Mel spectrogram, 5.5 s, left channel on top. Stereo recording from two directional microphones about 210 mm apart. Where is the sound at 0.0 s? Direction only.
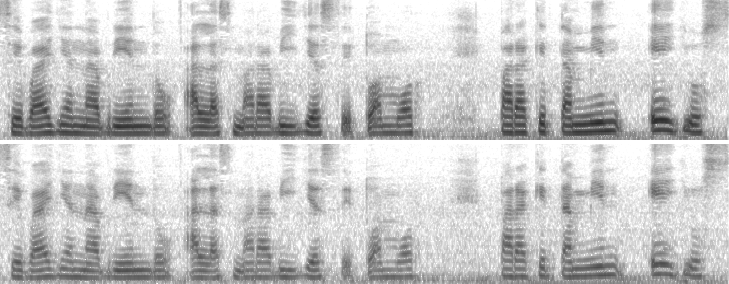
20° left (ahead or behind).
